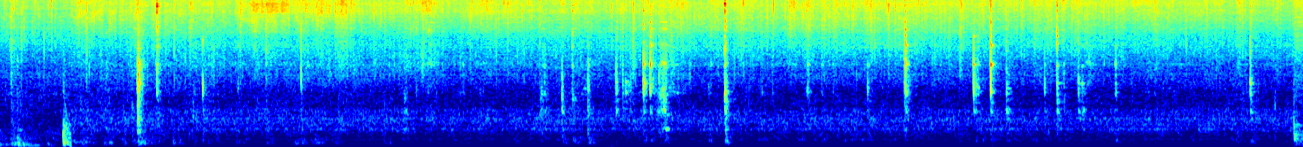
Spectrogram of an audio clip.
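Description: Korean jeon pancakes fry in oil over high heat, giving a steady close sizzle with scattered sharp pops and crackles that run without a break and with no voices.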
